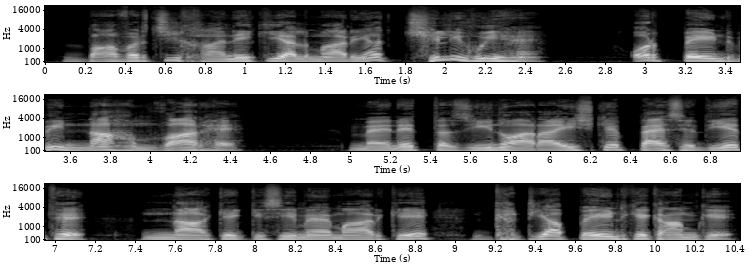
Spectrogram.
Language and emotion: Urdu, angry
